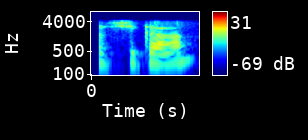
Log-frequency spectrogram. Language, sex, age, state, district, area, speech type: Punjabi, female, 30-45, Punjab, Muktsar, urban, conversation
